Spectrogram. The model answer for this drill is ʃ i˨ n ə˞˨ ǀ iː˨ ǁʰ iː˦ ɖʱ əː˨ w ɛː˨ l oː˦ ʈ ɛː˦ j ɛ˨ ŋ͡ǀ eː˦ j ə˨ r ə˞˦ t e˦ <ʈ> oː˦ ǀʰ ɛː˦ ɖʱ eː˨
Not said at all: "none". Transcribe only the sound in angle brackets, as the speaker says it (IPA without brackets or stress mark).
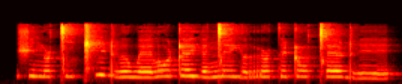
ʈ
